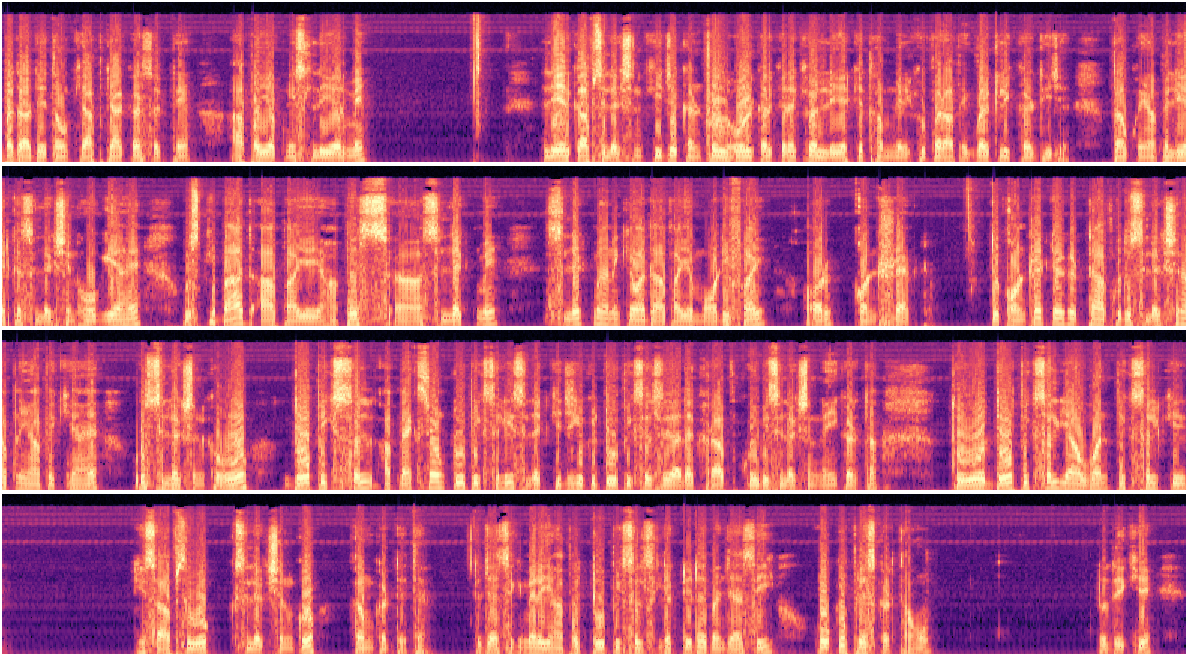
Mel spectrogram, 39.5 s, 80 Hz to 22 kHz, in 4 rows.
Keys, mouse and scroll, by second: 1.6 click, 13.4 click, 37.1 click.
